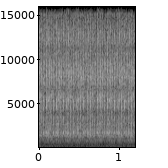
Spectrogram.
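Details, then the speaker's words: BMW E90 at idle on a cold start with engine covers off, after being rescued from a bad shop: a fast, even, light diesel-like ticking over a mostly smooth idle. The owner is unsure whether it needs lifters and says it sounds like these engines all do. "I don't know if it's worth doing lifters on or not it kind of sounds like these all sound"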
